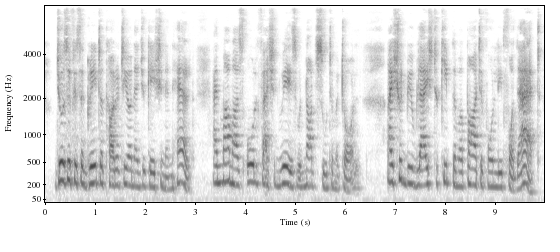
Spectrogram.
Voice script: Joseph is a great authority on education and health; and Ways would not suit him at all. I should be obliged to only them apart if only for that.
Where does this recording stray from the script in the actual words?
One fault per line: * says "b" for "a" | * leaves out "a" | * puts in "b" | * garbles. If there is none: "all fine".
* puts in "Mamma's old fashioned"
* says "keep" for "only"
